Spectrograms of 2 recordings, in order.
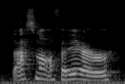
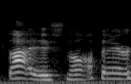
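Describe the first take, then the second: First: Said in the usual way. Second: "is" drawn out and emphasized; stress on IS. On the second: Real, not acted. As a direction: lean slowly and firmly on "is". Repeats the complaint with emphasis.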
